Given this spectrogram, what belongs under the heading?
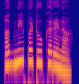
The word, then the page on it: ಅಗ್ನಿಪಟೂಕರಣ: kannada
